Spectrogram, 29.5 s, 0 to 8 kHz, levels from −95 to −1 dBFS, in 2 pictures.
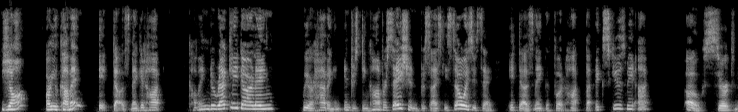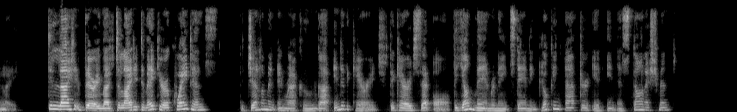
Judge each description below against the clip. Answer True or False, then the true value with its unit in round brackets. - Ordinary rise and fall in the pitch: False (7.5 semitones)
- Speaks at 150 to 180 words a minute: False (135 wpm)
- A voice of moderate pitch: True (170 Hz)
